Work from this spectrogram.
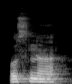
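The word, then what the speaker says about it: حسنى: اندازہ لگانا ہوگا کہ اس کا تلفظ حسنہ، صغرا، کبرا ہوگا، نہ کہ حسنی، صغری وغیرہ۔ اس کے علاوہ بہت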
